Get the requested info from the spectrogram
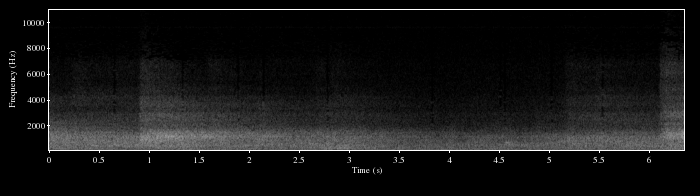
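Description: Echoing ambience of a roller hockey game in a large rink: a steady low hum under a wash of distant rink noise that swells about a second in and again near the end.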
